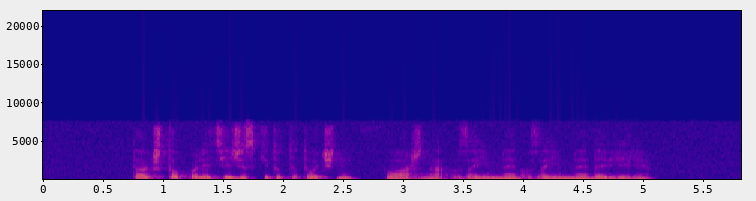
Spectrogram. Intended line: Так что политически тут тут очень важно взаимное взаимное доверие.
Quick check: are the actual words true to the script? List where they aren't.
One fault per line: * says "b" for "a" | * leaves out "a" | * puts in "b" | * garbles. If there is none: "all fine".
all fine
